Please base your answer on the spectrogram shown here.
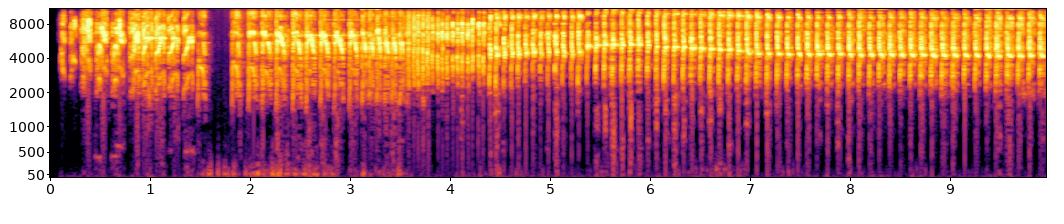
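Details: Olive-backed sunbird, known locally as sogon, recorded as a master track used to train caged birds to sing. It gives a very high, thin, rapid trill of repeated notes that runs continuously, with a brief low thump near the start.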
